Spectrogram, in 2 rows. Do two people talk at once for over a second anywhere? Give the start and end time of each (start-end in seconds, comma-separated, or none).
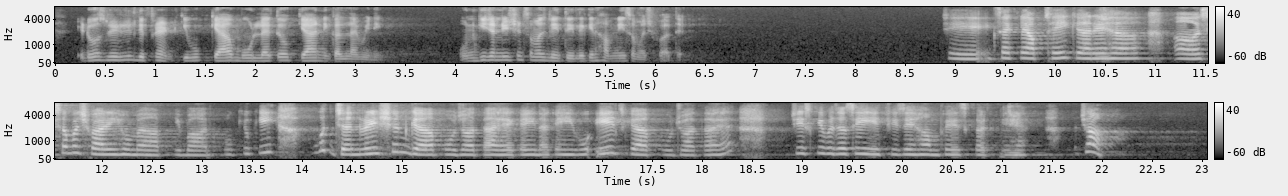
none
